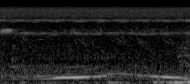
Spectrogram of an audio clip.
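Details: Spotted hyena calling during an afternoon safari drive on 19 January 2021 at a private game reserve in South Africa, unusually early in the day for it: a faint, drawn-out tonal whoop that rises and then eases down, over steady broadband background noise.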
